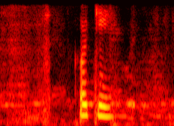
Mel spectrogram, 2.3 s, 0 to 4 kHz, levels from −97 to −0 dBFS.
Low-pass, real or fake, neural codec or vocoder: 3.6 kHz; fake; codec, 44.1 kHz, 2.6 kbps, SNAC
